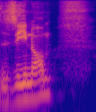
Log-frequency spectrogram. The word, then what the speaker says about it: Zenom: It's spelled ZENOM, but pronounced Xenom.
